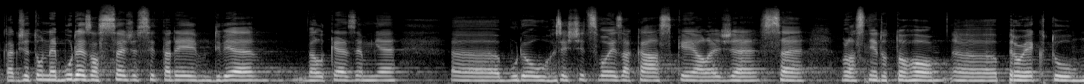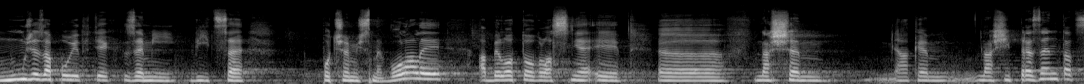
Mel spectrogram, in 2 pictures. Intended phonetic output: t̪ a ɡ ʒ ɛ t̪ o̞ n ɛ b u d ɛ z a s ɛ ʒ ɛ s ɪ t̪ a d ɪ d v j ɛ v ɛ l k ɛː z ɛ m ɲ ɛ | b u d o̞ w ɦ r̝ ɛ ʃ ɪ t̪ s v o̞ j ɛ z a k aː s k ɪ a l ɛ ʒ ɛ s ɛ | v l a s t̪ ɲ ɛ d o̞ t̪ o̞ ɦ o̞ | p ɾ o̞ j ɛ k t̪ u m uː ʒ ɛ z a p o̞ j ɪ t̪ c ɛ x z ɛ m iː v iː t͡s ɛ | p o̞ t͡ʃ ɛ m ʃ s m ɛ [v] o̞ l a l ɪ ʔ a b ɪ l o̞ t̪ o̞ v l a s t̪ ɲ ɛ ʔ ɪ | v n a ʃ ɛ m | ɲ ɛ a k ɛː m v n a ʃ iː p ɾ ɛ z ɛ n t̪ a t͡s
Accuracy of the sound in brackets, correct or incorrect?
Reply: correct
